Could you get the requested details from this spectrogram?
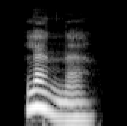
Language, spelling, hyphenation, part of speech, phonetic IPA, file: Hungarian, lenne, len‧ne, verb, [ˈlɛnːɛ], Hu-lenne.ogg
- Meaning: 1. third-person singular conditional present of van 2. third-person singular conditional present of lesz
